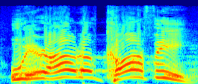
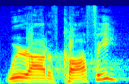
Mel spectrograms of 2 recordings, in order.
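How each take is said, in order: First: High, loud, slow alarm over nothing; panicked crisis person. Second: Said in the usual way. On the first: Shown as a demonstration. Preacher mimicking a crisis person, high and loud panic. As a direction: blow a small problem into a disaster.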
